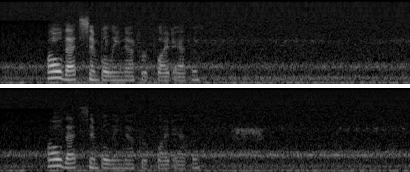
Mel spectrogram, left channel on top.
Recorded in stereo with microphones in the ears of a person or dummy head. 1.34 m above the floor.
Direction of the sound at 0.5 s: 40° left (ahead or behind).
